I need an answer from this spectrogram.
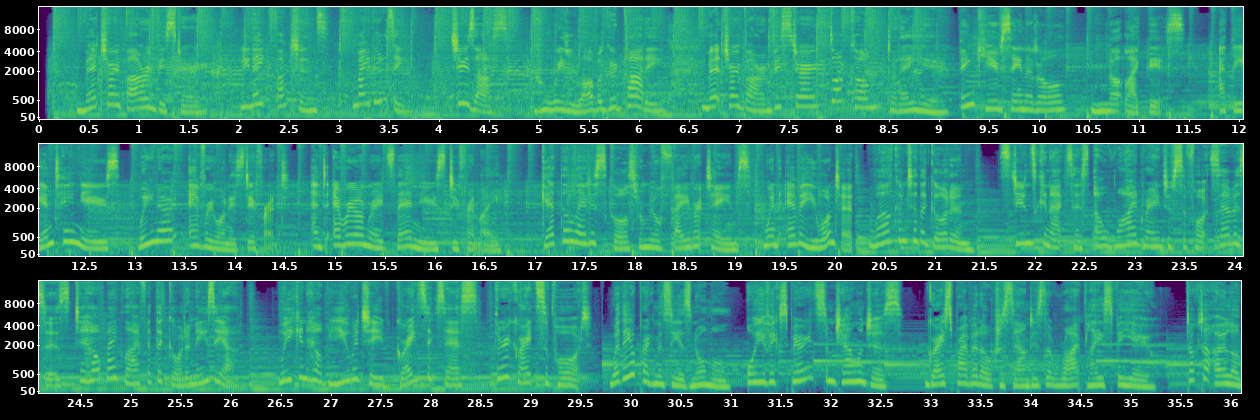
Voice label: female talent retail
